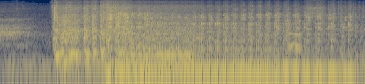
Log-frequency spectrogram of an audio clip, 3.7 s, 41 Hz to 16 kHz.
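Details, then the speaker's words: 2011 Yamaha T50 outboard, run without water, before repair: catches then runs rough and lumpy, stumbling firing beat; running rich. "Alright, y'all, we got a 2011 Yamaha T50. It runs like crap."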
